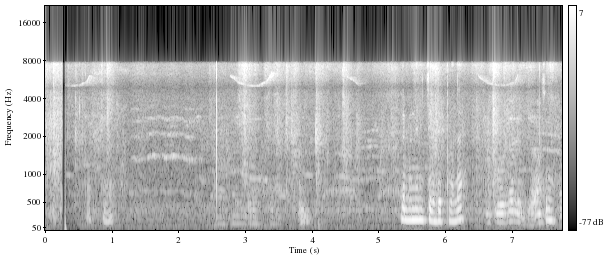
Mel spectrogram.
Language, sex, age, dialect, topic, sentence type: Kannada, female, 18-24, Coastal/Dakshin, banking, question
